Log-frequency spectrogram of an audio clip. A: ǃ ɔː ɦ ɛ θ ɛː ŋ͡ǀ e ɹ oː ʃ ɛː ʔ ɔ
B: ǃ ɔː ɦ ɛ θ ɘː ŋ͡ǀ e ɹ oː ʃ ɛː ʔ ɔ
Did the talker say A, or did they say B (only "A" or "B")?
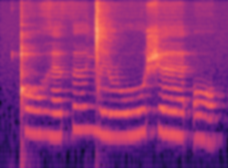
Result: B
